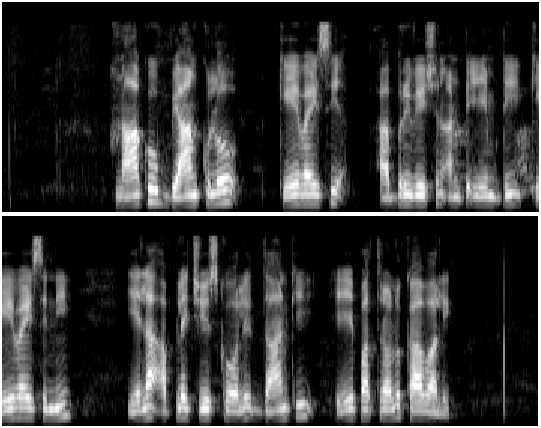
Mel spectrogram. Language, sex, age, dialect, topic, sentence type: Telugu, male, 41-45, Telangana, banking, question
